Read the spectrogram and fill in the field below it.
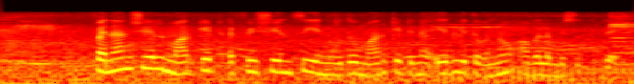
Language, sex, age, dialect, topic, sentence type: Kannada, female, 36-40, Mysore Kannada, banking, statement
